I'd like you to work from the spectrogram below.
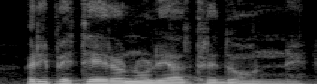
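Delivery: ordinary delivery, nothing marked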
